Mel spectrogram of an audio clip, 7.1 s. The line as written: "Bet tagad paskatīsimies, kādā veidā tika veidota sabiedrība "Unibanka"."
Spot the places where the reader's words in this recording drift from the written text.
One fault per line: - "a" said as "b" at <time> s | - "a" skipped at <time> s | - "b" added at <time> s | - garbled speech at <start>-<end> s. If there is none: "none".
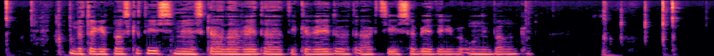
- "akciju" added at 3.7 s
